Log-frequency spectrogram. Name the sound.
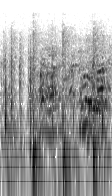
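door opening and closing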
